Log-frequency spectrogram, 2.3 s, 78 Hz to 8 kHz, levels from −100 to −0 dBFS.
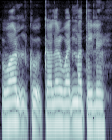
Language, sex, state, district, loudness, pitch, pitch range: Wancho, male, Arunachal Pradesh, Longding, -15 LUFS, 130 Hz, 125-135 Hz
